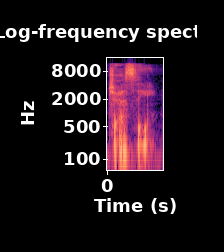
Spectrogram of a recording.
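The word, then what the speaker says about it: Gyasi: So there's a book, a novel called Homegoing by now I have to pronounce her name correctly, Ya Jesse, I think, G-Y-E-S-I, but I think it's pronounced Jesse.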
